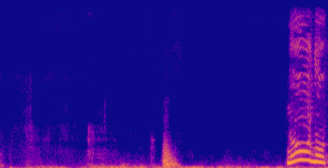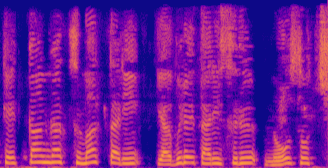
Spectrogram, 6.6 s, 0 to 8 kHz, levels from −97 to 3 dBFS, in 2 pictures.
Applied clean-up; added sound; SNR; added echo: neural mask model Resemble Enhance denoiser.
